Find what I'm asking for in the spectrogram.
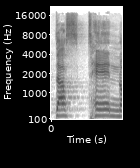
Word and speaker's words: Dustan: Because in the Bible, it's M-I-N, but she spelt my middle name M-E-N. Benjamin, not Benjamin. And so I say to my mum, okay, Dustan, not Dustin, I understand, but why am I Benjamin and not Benjamin?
